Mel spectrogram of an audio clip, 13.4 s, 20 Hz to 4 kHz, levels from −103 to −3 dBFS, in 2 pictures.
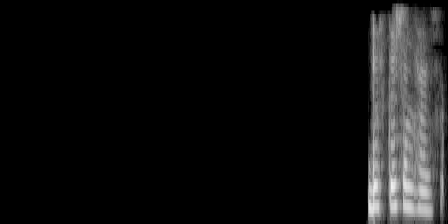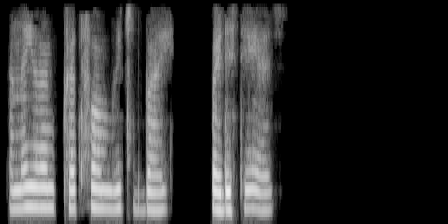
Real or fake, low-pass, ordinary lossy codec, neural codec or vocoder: real; 3.6 kHz; MP3, 24 kbps; none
